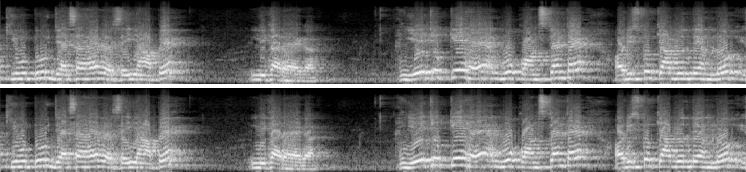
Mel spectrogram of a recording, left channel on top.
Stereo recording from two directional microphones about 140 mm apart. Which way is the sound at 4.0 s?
35° right (ahead or behind).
